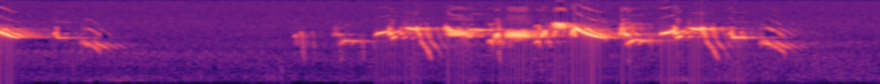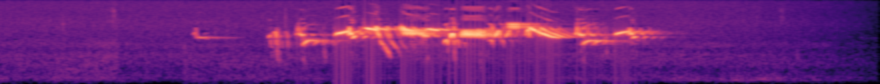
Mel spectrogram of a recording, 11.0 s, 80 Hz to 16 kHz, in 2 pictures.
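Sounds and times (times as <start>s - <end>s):
snow bunting song of rapid twittering and warbled notes: 0.0s - 0.8s, 1.8s - 5.0s, 6.7s - 9.7s.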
